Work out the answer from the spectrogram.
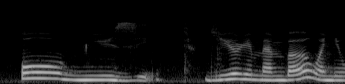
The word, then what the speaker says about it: musée: As we all know, if it is the museum, you should say le musée. Le musée. Z. Okay, not say. So you pronounce like Z.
